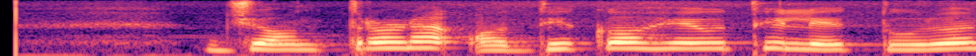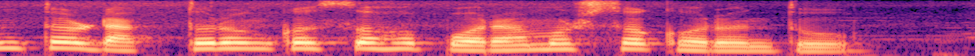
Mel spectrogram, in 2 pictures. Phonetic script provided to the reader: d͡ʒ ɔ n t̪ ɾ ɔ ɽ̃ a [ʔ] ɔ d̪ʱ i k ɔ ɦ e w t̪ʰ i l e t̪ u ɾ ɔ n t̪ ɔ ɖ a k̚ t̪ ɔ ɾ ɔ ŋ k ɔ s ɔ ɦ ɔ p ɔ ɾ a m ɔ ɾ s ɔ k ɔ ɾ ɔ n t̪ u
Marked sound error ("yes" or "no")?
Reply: no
